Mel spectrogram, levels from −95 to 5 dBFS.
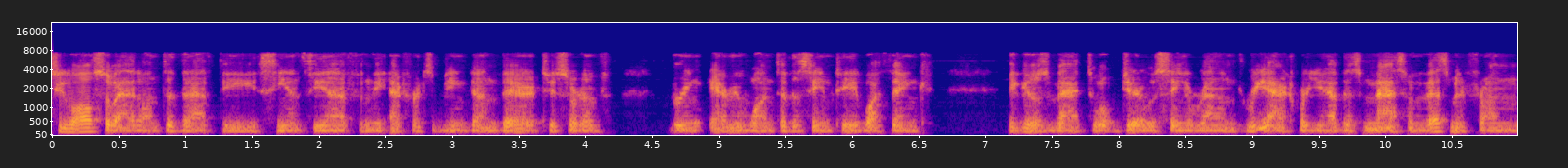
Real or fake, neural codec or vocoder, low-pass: fake; vocoder, 22.05 kHz, 80 mel bands, HiFi-GAN; 7.2 kHz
